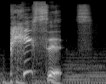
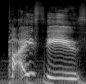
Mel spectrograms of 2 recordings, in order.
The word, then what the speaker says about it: Pisces: it's pieces it's pieces she was adamant that it was pieces and we're like it's pisces it's pisces yeah that was that was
